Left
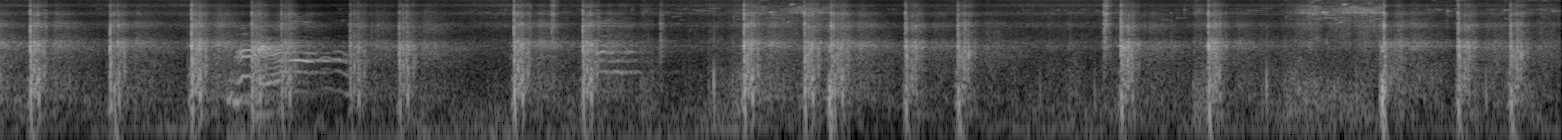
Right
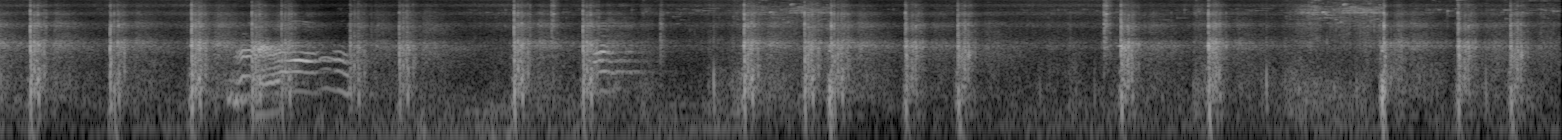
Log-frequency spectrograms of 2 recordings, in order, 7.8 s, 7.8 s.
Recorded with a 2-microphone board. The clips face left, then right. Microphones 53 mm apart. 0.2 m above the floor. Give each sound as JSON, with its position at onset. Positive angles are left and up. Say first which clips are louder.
{"t": 1.1, "sound": "a cat meowing", "louder": "right 8 dB", "side_deg": -5, "distance_m": 0.8}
